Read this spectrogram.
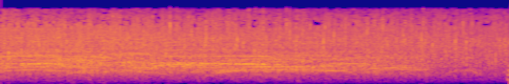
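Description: A crowd applauds loudly, then the applause slowly fades.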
